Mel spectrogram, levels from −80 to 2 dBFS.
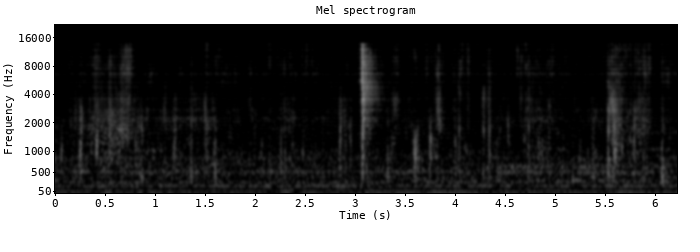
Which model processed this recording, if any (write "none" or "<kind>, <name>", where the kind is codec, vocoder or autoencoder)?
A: vocoder, BigVGAN v2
